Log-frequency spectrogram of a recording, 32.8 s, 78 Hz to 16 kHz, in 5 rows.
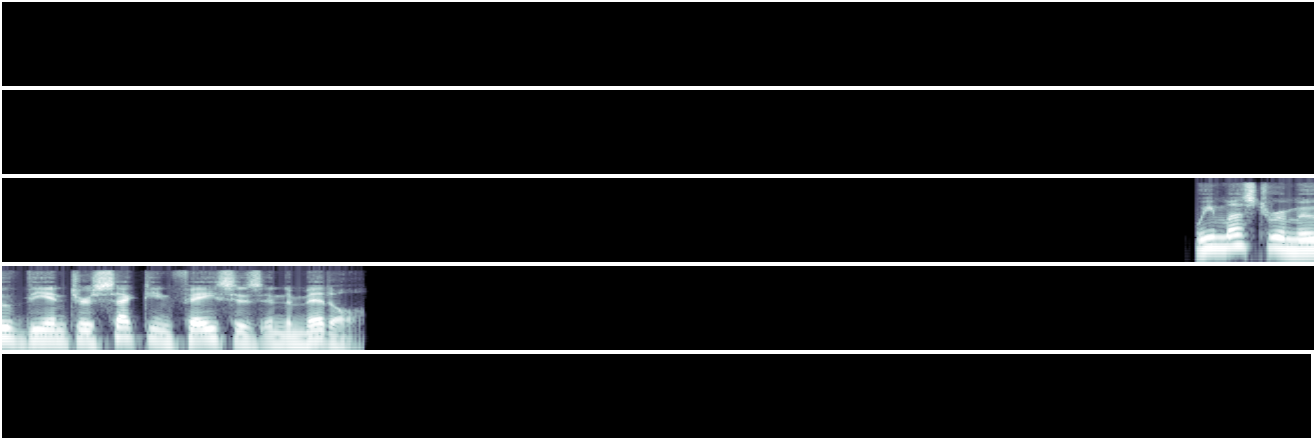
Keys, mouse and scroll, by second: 0.2 middle click, 0.7 middle click, 1.0 1, 1.5 KP_1, 1.9 KP_3, 2.4 shift+z, 3.3 click, 3.6 b, 5.3 b, 9.2 s, 11.8 Tab, 12.1 middle click, 12.8 shift+z, 13.2 middle click, 13.7 middle click, 13.8-15.2 middle click, 15.3 right click, 16.4 middle click, 22.3 click, 24.9 click, 25.8 Tab, 26.5 middle click, 27.7 3, 28.6 click, 29.6 shift+click, 30.5 shift+middle click, 31.7 shift+click, 32.5 x.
